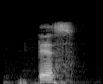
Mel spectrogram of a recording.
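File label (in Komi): "пес", Komi, male; audio dict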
